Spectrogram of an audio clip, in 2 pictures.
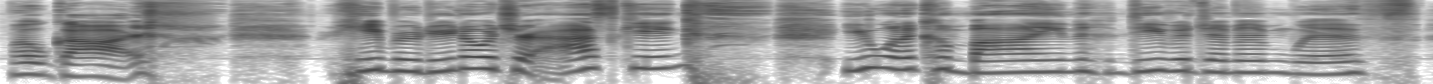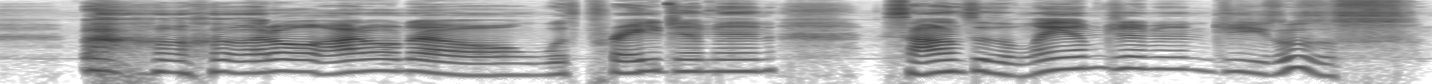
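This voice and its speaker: A woman's voice: fairly high pitch, slow, smooth, no echo. A young woman chatting casually with her viewers on a livestream, her voice nasal and stuffy from crying. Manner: chatty, answers viewers' messages. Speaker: livestream host.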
